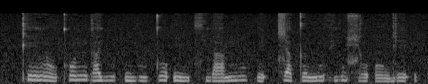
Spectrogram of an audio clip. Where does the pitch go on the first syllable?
high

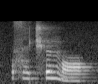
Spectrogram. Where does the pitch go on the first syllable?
high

